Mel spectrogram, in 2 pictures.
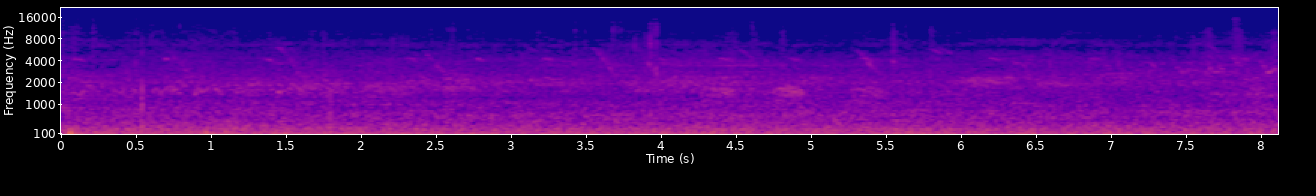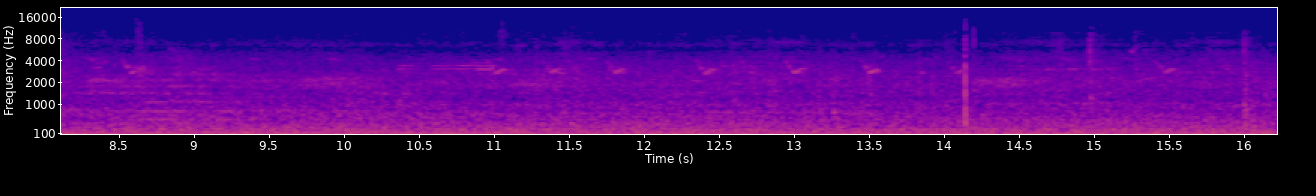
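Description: Open-air ambience: a steady low rumble with faint, short bird chirps repeating about twice a second in the second half.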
